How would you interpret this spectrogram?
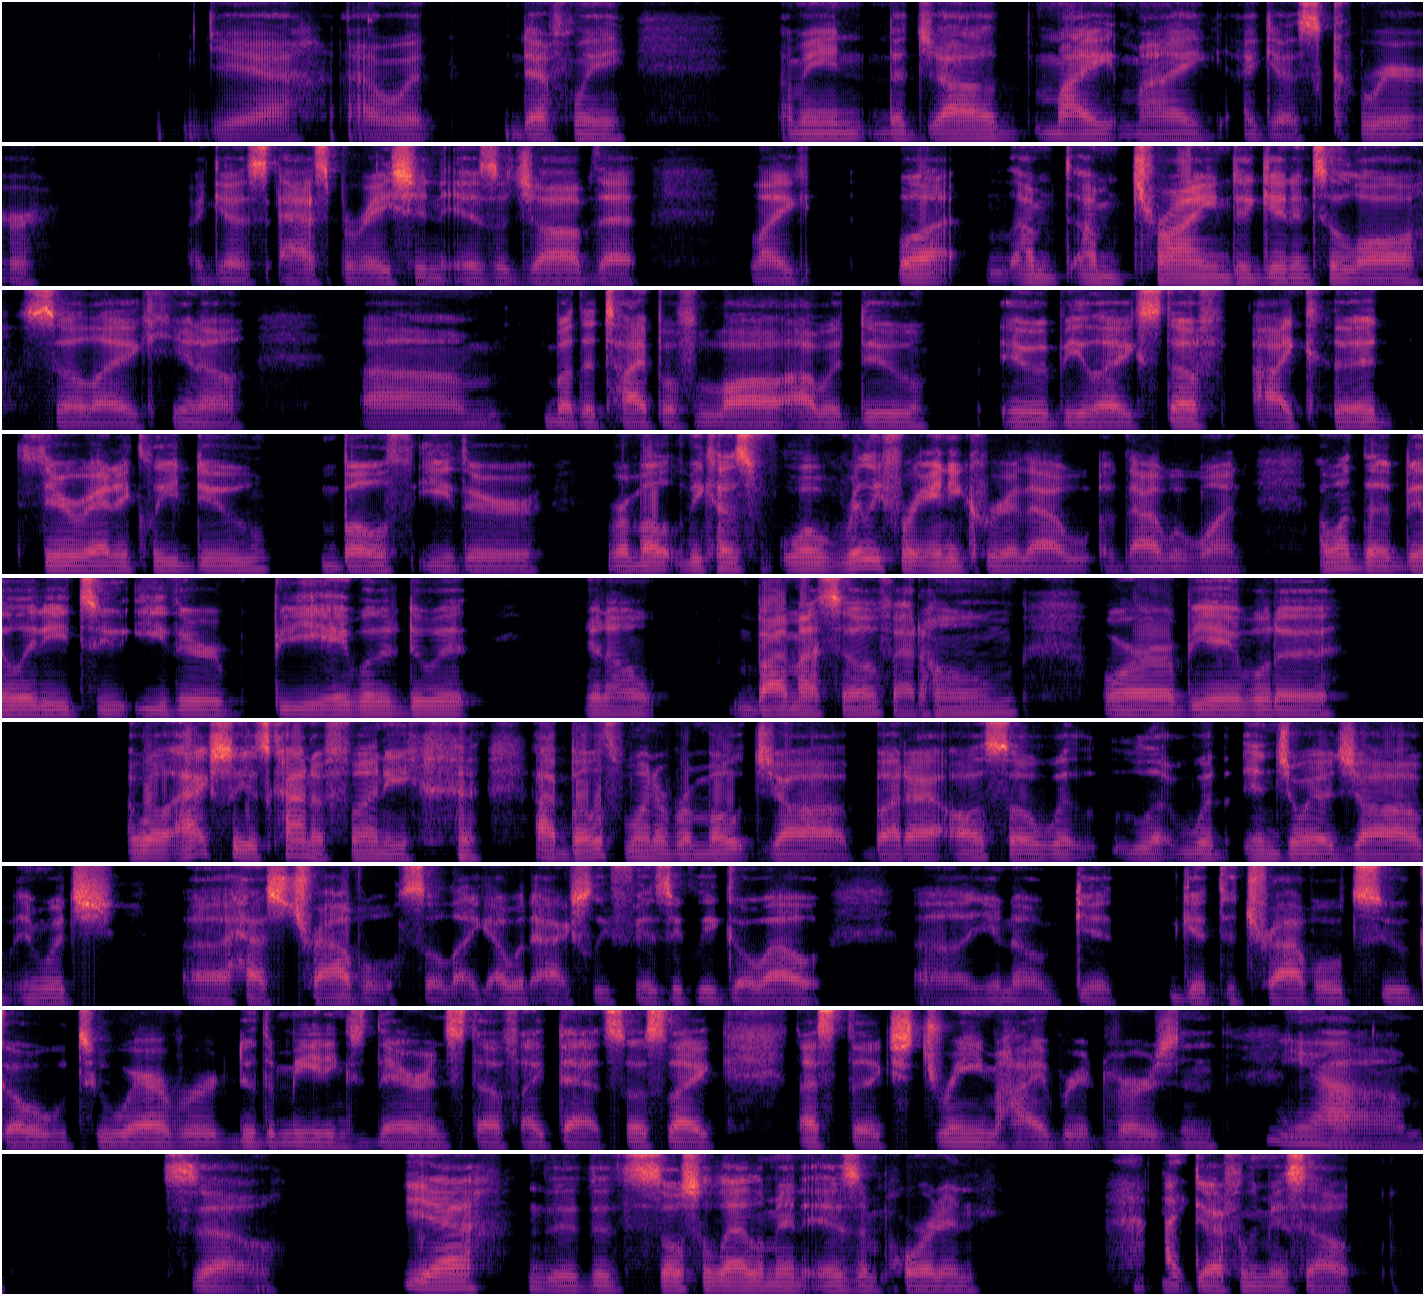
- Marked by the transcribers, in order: other background noise; tapping; chuckle
- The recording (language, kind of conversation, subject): English, unstructured, What do you think about remote work becoming so common?
- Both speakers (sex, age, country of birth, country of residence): female, 55-59, United States, United States; male, 20-24, United States, United States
